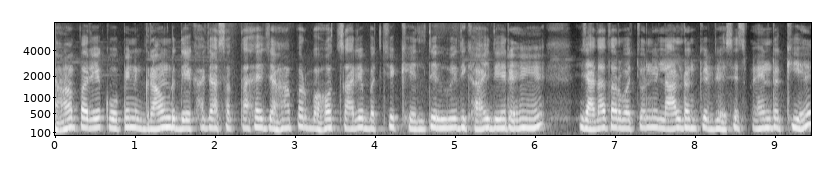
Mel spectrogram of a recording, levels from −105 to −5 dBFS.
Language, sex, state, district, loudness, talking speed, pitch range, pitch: Hindi, male, Maharashtra, Nagpur, -16 LUFS, 195 wpm, 175-195 Hz, 185 Hz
